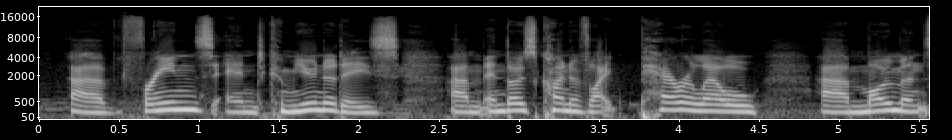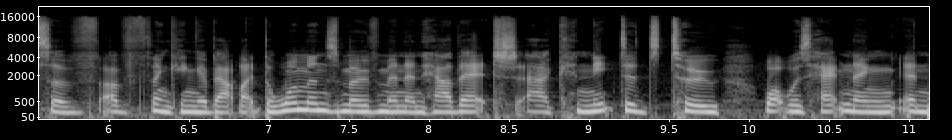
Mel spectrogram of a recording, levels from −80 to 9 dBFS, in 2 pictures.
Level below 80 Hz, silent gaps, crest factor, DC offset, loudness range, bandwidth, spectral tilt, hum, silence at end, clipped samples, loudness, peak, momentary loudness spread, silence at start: -38 dBFS; none; 16 dB; under 0.1%; 1 LU; 16.5 kHz; -5 dB/octave; none; 0 s; under 0.1%; -16 LUFS; 0 dBFS; 7 LU; 0.2 s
